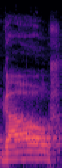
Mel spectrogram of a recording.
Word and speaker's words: gaúcho: E aqui é gaúcho. Não. Gaúcho. Cada vogal pronunciada distintamente.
